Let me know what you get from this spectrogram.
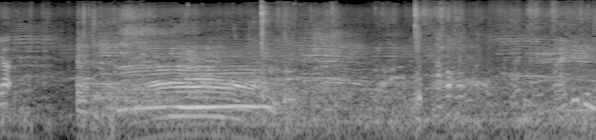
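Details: Cattle at Bumiayu's Pasar Wage animal market, Indonesia, where cows are traded: a low, steady moo of about one and a half seconds rises out of dealers' chatter and crowd noise, with clicks and handling sounds around it.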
